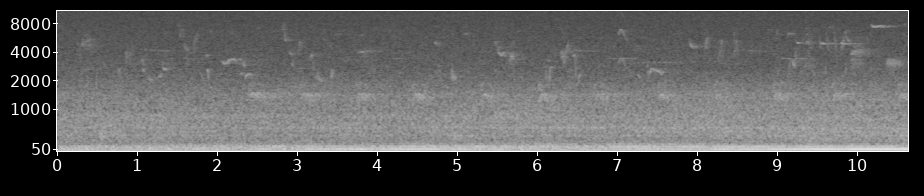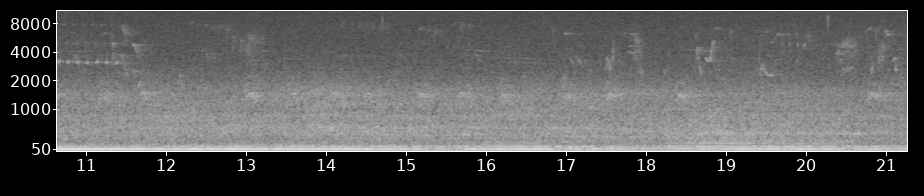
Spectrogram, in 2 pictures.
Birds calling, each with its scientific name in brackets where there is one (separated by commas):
American Crow (Corvus brachyrhynchos), Song Sparrow (Melospiza melodia), Gray Catbird (Dumetella carolinensis)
